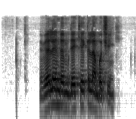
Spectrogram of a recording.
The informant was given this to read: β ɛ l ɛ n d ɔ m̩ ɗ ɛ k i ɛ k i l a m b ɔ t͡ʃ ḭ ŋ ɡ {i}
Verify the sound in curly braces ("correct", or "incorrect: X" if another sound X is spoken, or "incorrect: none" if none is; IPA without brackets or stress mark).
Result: correct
